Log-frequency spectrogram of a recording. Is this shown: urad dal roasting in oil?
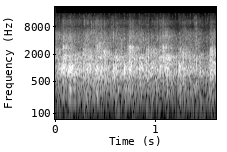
no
